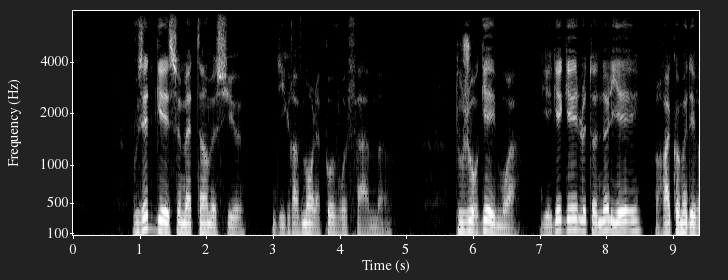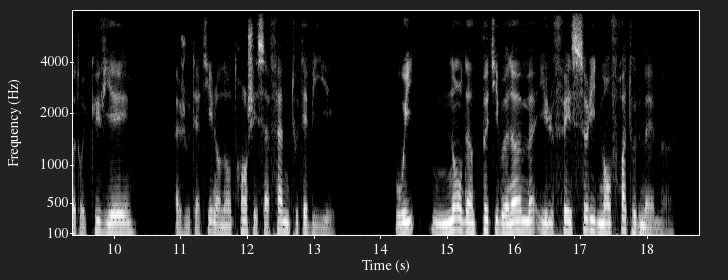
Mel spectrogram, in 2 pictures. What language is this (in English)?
French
